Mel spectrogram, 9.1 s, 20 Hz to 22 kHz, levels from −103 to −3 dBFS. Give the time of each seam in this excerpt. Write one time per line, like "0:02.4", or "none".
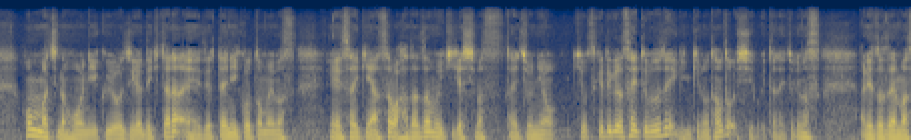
none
